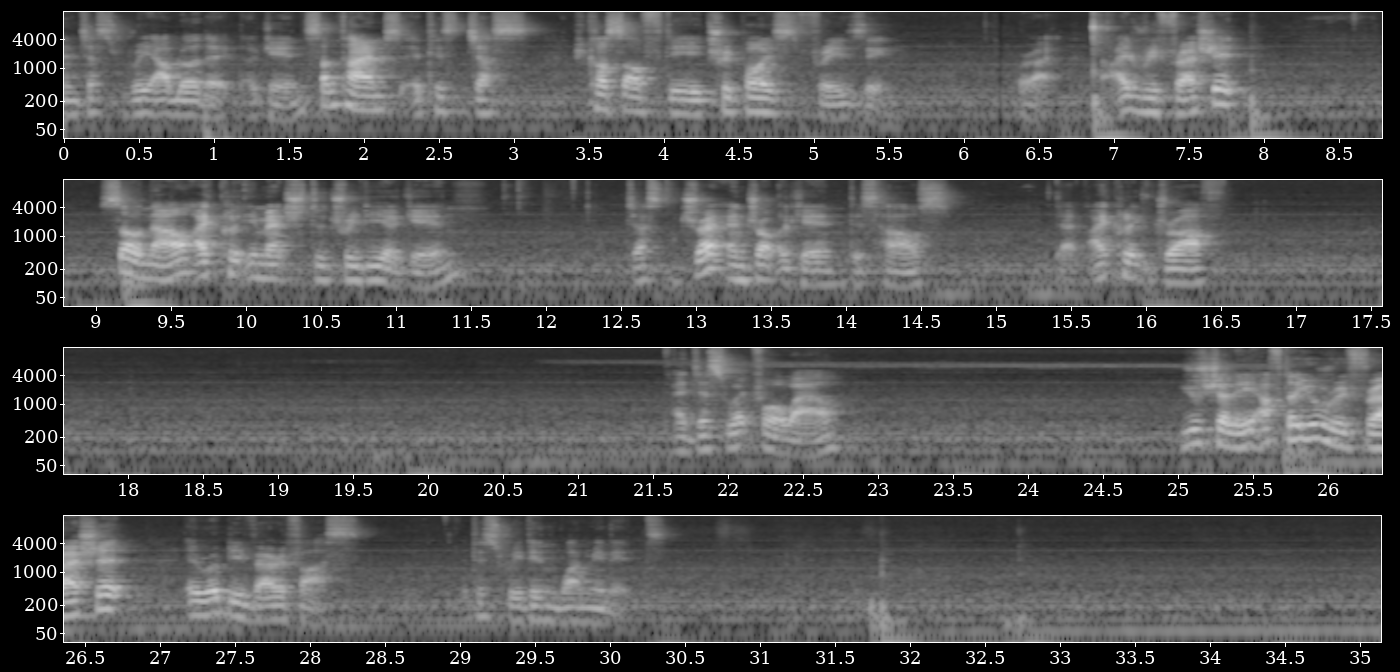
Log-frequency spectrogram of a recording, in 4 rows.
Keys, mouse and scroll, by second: 6.8 click, 12.8 Insert.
